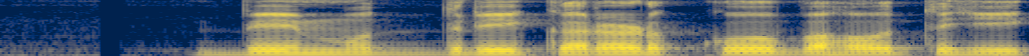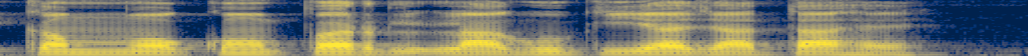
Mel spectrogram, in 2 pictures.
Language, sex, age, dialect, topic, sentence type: Hindi, male, 25-30, Kanauji Braj Bhasha, banking, statement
